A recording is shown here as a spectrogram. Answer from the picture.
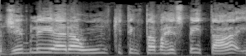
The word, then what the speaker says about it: Ghibli: a pronúncia correta é, é Ghibli, é Ghibli. mesmo.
